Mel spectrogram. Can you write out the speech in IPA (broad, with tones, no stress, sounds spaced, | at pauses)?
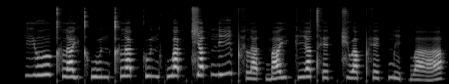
j ɤː˥˩ kʰ l a˧ j kʰ w u˧ n kʰ l a˥˩ k̚ ʔ u˧ n k w a˦˥ k̚ t͡ɕ a˦˥ t̚ n iː˥˩ pʰ l a˨˩ t̚ m a˥˩ j k i˥˩ a̯ tʰ e˦˥ k̚ t͡ɕ u˦˥ a̯ pʰ e˦˥ k̚ m i˨˩ t̚ w aː˩˦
